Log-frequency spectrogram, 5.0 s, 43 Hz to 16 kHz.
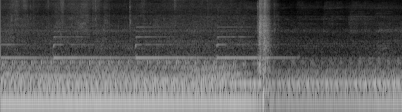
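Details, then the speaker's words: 1998 Mustang SVT Cobra V8 at cold idle: deep, even rumble with no tapping or rattle; owner says tapping starts once warm, mostly between 2,000 and 3,000 rpm. "but I want y'all to hear that when it's cold there's absolutely no tapping sound at all"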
